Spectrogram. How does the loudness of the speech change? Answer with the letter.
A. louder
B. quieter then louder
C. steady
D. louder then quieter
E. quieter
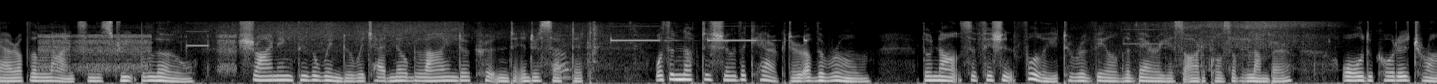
C.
